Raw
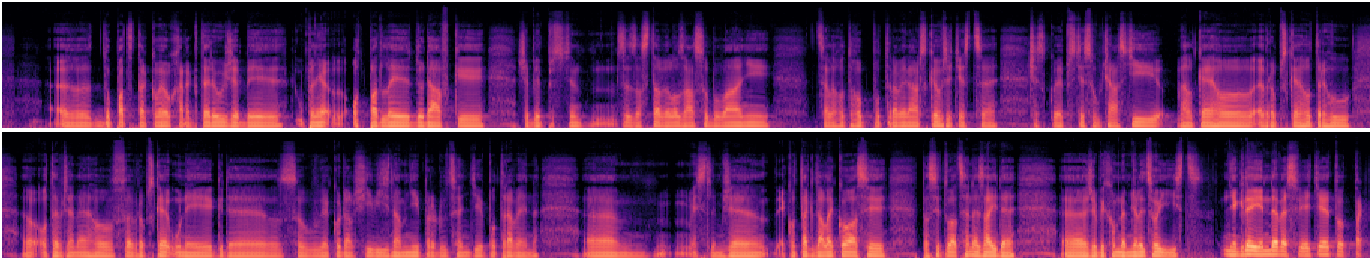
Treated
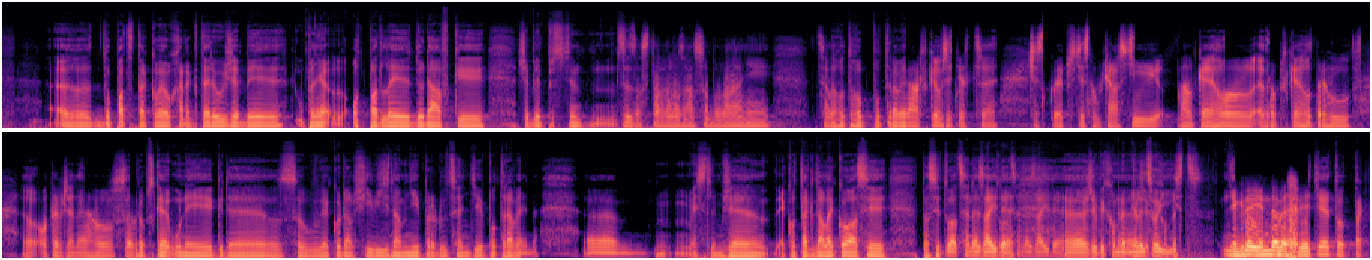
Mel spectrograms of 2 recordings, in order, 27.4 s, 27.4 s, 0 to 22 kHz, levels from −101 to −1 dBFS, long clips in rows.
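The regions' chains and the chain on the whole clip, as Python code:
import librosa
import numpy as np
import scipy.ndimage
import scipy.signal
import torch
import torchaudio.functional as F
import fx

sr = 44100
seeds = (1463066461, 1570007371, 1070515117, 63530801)

y = fx.chain(x, sr, fx.lowpass(hz=5800.0, slope=24),
    fx.transformer_sat(knee_hz=730.0), at=(6.32, 8.29))
y = fx.chain(y, sr, fx.low_shelf(hz=440.0, db=-7.0),
    fx.filter_lfo_lowpass(shape='saw_up', hz=2.2, low_hz=890.0, high_hz=6900.0, q=2.7), at=(9.04, 15.02))
y = fx.chain(y, sr, fx.envelope_sharpen(power=1.5),
    fx.highpass(hz=160.0, slope=24), at=(18.86, 20.22))
y = fx.chain(y, sr, fx.highpass(hz=180.0, slope=12),
    fx.echo_single(ms=520, db=-8.0), at=(23.07, 25.42))
y = fx.chain(y, sr, fx.leveller(passes=2),
    fx.gaussian_blur(sigma=4.2),
    fx.sustainer(db_per_s=39.0), at=(26.0, 26.75))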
